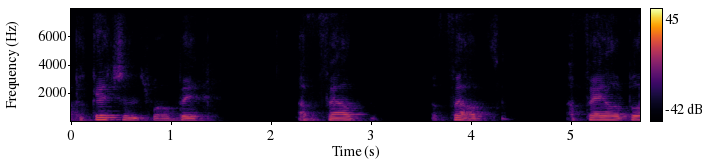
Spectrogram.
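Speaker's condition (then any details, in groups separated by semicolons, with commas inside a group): Cerebral palsy; voice tires at times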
